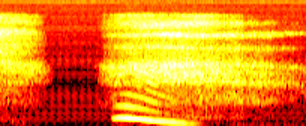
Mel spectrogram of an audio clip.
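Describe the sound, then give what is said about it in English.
Breathing in and out during a guided holiday breathing exercise: a short breathy intake, a pause, then a long sighing exhale whose voiced tone slides downward before trailing off into airy breath. “let's take an inhale and exhale together, all of us out there.”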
